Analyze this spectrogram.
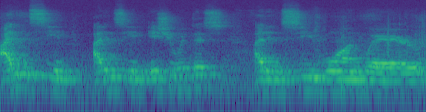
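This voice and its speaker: With noticeable background noise and audible room echo, a man speaks in a flat monotone. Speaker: town councilman. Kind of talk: meeting remarks. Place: meeting room. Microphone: camera far.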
